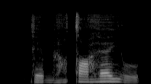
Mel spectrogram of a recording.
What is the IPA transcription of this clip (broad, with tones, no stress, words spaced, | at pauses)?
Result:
ke˧ bɛ̤˨˦tˤɯ˧ɦɛ˦ ju˨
